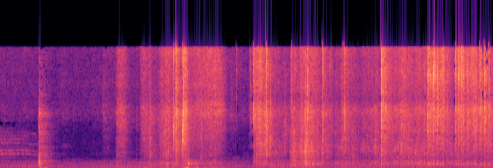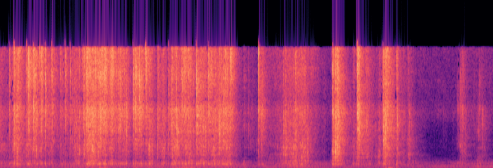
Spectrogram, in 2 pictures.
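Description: Rapid clicking and rustling of a packet and a metal kitchen tool being handled and worked open, in dense bursts over a steady low hum.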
